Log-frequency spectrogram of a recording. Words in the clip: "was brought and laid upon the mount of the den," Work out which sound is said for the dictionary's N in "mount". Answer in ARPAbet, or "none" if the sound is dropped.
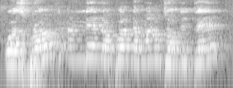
N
